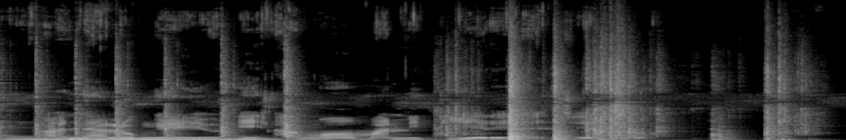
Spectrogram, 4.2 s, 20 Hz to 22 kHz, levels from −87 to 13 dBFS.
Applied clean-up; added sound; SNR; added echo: classical method log-MMSE.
